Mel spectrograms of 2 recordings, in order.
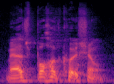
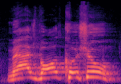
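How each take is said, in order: First: It is said softly but still with emotion. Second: It is shouted loudly without sounding happy. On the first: The speaker still sounds happy. The speaker calls it right. "धीरे भी बोला तो भी emotion आया" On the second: The speaker does not sound happy. The speaker calls it wrong. "मैं चिल्लाया but वो ऐसा नहीं लगा कि मैं खुश हूं।"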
